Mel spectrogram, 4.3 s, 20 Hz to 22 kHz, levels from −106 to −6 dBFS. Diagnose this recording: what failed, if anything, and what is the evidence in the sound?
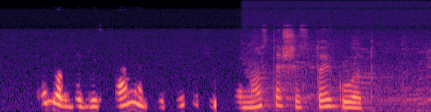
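The opening of the clip shows background gated by the echo canceller, a call-processing fault. From 0.00 to 0.06 s the room sound drops by about 19 dB and then comes back. The drop lasts about 70 ms. The canceller clamped the microphone while it judged the loudspeaker active. Unlike a network dropout, the signal is attenuated rather than replaced by silence or concealment, and it recovers smoothly once the canceller releases.

From 0.34 to 2.43 s the talker's speech dips, sinking as far as about 30 dB down. Around two seconds of speech is affected in total. This pattern is likely speech suppressed in double talk, again in call processing. With both ends active, the canceller treated the near talker as echo and pulled the microphone gain down. A codec or packet-loss fault would smear or glitch the sound, whereas here it is pumped in level.

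Between 2.14 and 2.19 s a second voice briefly breaks through, sitting roughly 10 dB below the talker. This is the other side's voice leaking through, most likely residual echo the canceller failed to remove from the microphone path. It falls inside the double-talk stretch, when the canceller's adaptation is most easily disturbed. Crosstalk in analogue wiring would persist steadily, whereas this leak appears only as a short scrap.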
